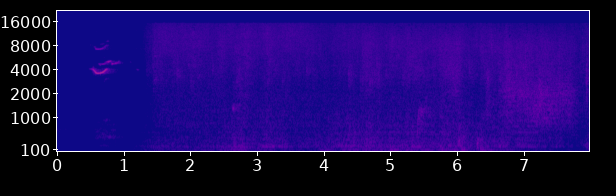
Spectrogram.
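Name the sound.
shower water running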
